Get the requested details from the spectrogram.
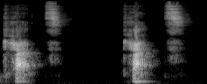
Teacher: basically an aspirated t rapidly followed by s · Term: ts sound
